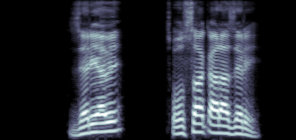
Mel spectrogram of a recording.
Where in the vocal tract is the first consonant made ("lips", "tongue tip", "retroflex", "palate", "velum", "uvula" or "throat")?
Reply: tongue tip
